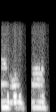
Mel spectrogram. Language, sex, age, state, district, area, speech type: Hindi, male, 18-30, Bihar, Begusarai, rural, conversation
